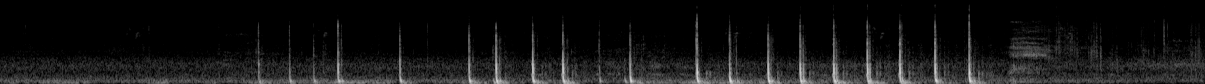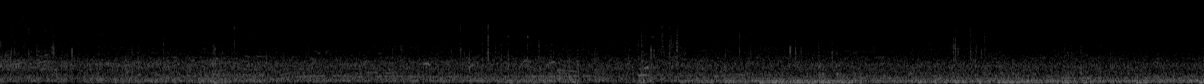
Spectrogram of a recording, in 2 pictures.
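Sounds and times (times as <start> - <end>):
hammer driving nails into shingles: 2.6 - 10.4.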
